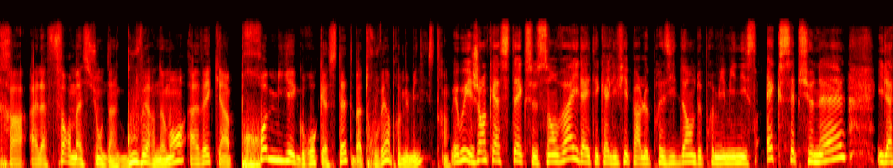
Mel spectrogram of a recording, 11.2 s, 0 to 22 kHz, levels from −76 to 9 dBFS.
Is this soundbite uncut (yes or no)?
yes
